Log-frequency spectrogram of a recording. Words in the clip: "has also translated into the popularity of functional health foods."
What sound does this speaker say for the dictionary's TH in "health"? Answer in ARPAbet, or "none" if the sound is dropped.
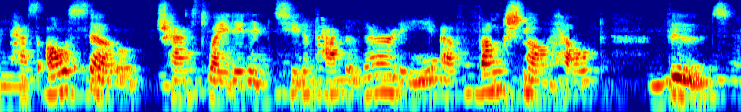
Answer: TH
